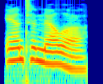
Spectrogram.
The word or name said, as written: antonella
